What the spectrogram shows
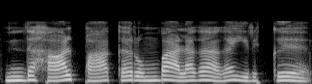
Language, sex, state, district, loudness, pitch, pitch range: Tamil, female, Tamil Nadu, Nilgiris, -16 LUFS, 185 Hz, 175-200 Hz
